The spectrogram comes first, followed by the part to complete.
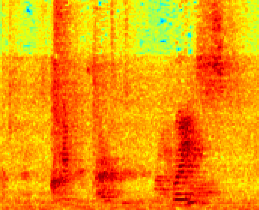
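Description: A dog giving a few short barks and yips.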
